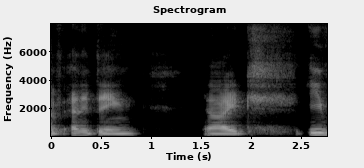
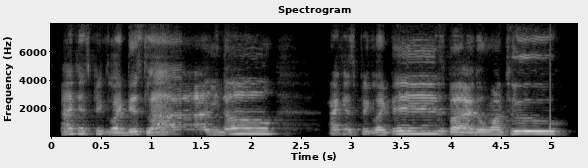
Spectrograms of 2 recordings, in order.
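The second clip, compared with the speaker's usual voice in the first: higher, louder Malaysian English with lah; typical Malaysian accent; 6 semitones higher, 7 dB louder than usual. Shown as a demonstration. Streamer shows viewers the accent they avoid, exaggerated Malaysian accent. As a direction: put on a broad Malaysian accent, pitched up. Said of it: "not to speak like a typical Malaysian".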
